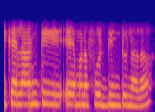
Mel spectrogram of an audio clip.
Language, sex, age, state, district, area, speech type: Telugu, female, 18-30, Telangana, Sangareddy, urban, conversation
